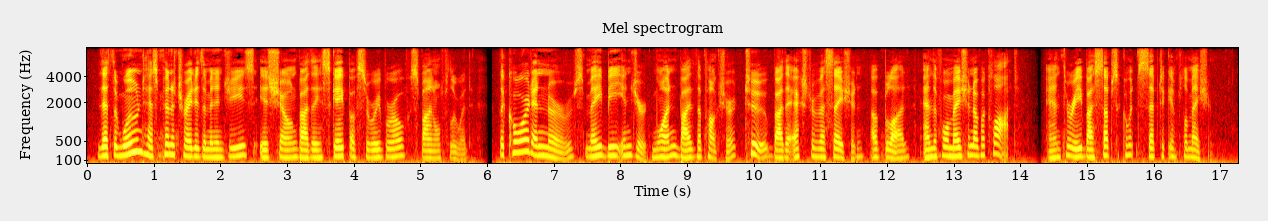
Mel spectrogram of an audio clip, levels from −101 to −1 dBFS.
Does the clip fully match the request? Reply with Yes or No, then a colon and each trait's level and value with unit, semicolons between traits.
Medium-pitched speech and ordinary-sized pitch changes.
Yes: medium, 165 Hz; average, 3.6 semitones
